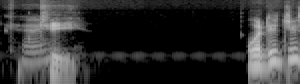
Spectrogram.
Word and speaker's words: cay: Key. What did you say? Key. Like KEY. It's No, pronounced spelled it how? CAY. Oh, key. It's K. pronounced key, not K.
